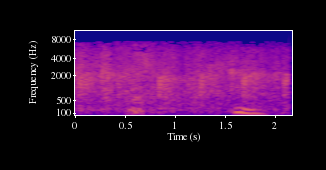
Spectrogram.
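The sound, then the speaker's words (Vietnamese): Audience applause at a Buddhist teacher's dharma talk: a steady, even wash of many hands clapping at once, fairly loud and sustained throughout. “Xin đại chúng một tràng pháo tay tùy.”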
